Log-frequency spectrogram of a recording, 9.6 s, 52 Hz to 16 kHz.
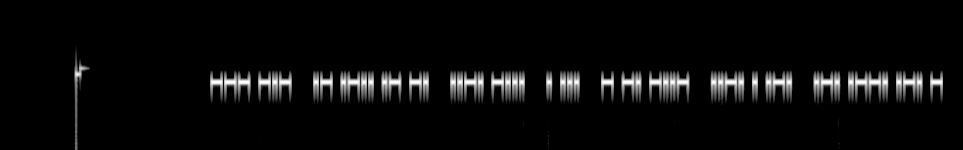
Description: Morse code, heard as a keyed tone, about 34 wpm, 700 Hz. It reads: OK ALAN FB ES TNX FER RPRT
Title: Practice QSO - Exchange 2 - Info - 35wpm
